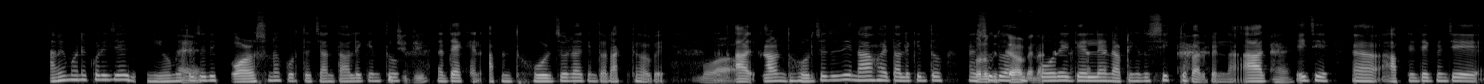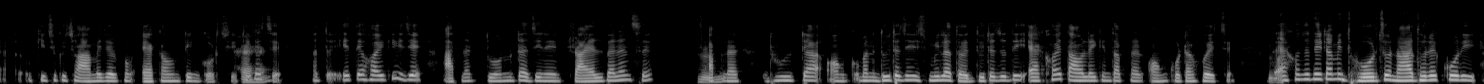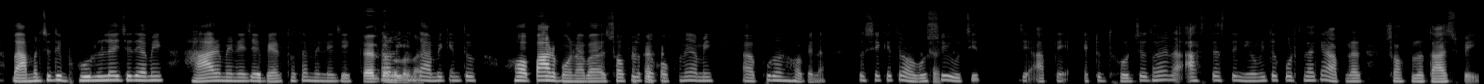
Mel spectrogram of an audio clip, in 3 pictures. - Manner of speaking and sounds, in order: chuckle; tsk; chuckle
- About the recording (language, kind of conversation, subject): Bengali, podcast, নিয়মিত শৃঙ্খলা বজায় রাখতে আপনি কী কী পরামর্শ দেবেন?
